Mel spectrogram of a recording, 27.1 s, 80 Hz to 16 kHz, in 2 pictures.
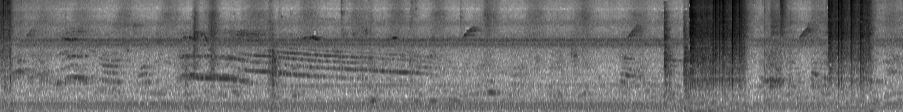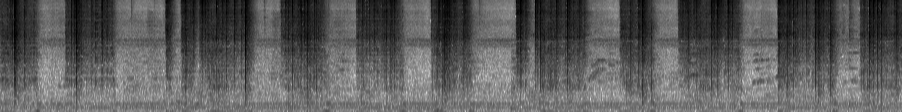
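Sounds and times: arc welding crackling: 0:00.0 - 0:00.5, 0:10.0 - 0:27.0
steady low hum: 0:06.4 - 0:27.0.

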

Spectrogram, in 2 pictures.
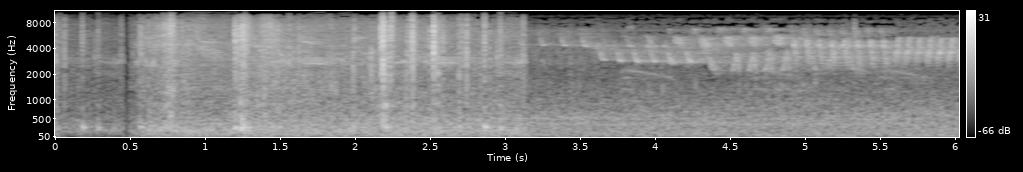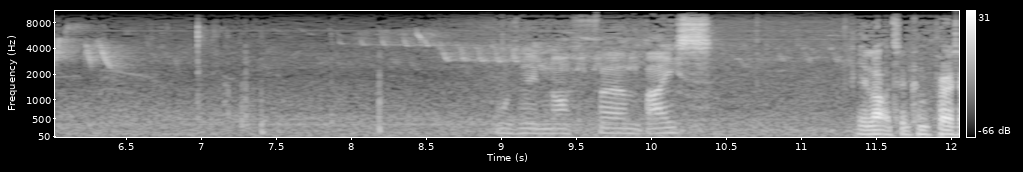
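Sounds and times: crackling handling noise: 0:00.0 - 0:03.2.

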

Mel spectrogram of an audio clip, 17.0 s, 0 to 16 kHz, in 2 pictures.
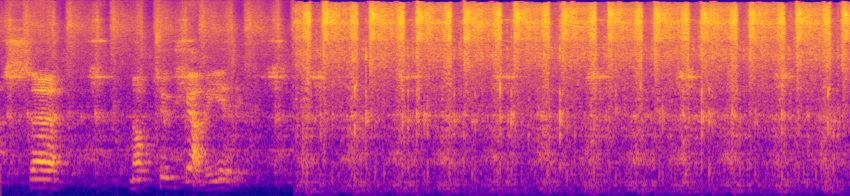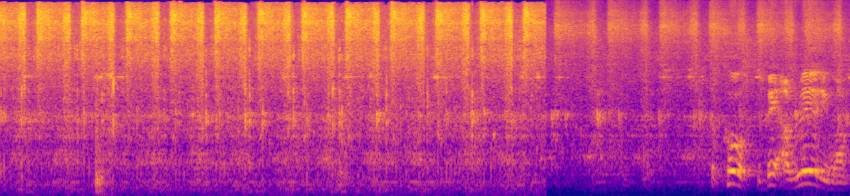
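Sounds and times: model steam engine hissing: 0:00.0 - 0:17.0
brief thump: 0:09.4 - 0:09.8.

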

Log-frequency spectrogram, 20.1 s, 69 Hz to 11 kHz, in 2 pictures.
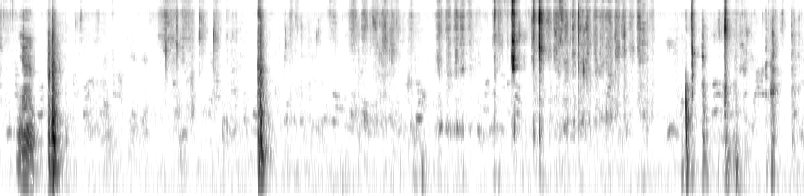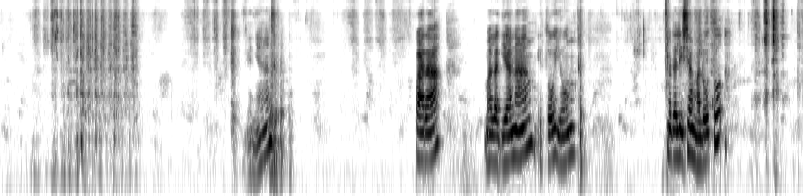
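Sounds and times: knife scraping through chicken: 0:04.4 - 0:08.2, 0:10.5 - 0:13.1.

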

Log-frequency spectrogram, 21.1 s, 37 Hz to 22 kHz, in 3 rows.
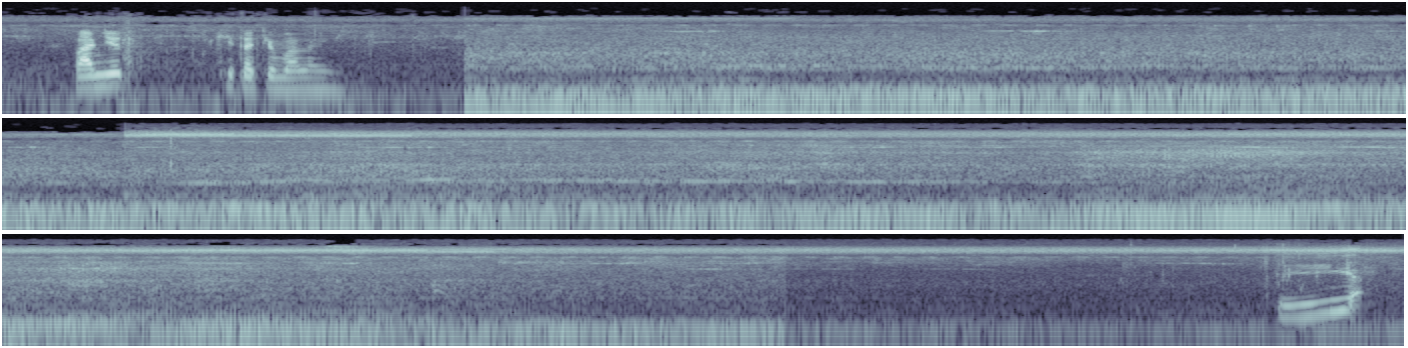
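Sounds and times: low rumble: 0:02.3 - 0:18.0
high-pitched insect chorus: 0:06.2 - 0:21.0.

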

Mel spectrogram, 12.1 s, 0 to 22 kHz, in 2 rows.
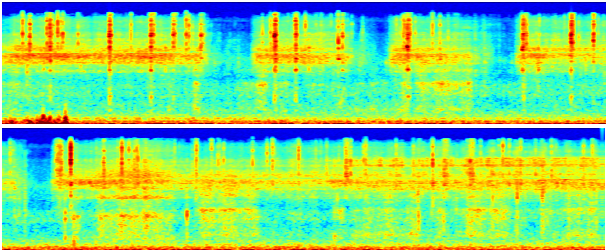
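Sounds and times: wind rumble on microphone: 0:00.0 - 0:05.7
fly reel ratchet whirring: 0:00.0 - 0:12.0.

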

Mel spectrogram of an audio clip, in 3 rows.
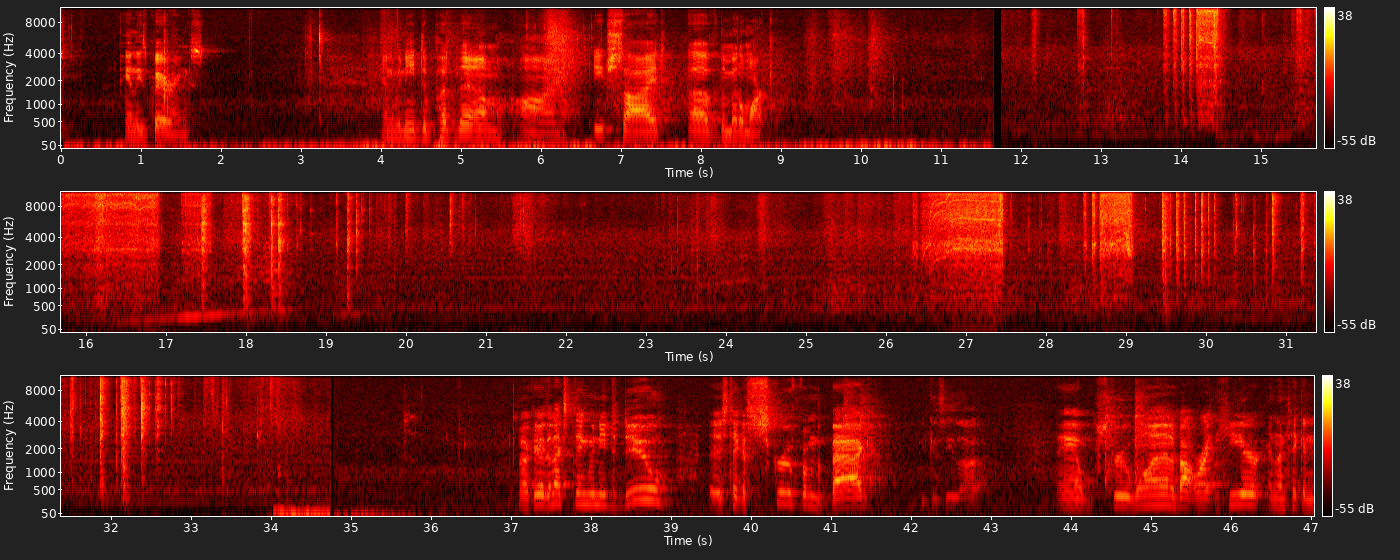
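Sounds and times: power drill driving screws: 0:13.8 - 0:14.6, 0:15.7 - 0:17.6, 0:26.3 - 0:27.5.

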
